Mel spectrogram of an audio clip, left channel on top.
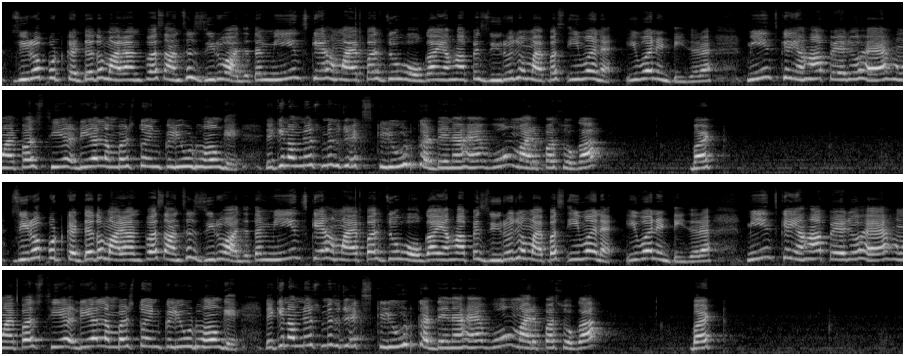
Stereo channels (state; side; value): normal; both; correlation 0.06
